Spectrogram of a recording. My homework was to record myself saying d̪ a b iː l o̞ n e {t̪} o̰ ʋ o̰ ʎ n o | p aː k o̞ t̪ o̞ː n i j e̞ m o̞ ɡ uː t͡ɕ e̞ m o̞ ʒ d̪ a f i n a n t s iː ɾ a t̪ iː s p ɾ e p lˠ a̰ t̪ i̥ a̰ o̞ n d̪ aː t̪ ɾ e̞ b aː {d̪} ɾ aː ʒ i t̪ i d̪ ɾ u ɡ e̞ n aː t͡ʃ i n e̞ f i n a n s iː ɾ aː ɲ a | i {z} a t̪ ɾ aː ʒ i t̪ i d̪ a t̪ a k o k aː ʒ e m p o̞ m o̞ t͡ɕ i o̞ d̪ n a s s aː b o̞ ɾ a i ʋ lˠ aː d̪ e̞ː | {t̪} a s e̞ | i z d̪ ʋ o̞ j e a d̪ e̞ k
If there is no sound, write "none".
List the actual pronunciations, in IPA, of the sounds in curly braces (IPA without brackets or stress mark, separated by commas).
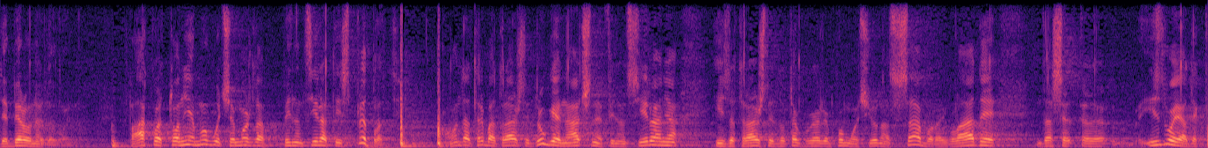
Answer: d̪, t̪, z, d̪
